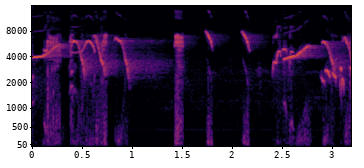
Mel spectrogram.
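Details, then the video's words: Oriental magpie-robin (kacer) out of view, giving high, piercing whistles and thin downslurred notes, separated by short pauses, ending with a longer rising whistled phrase. "ngintip burung Kacer berbunyi kok dak nampak burung gacor banget"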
